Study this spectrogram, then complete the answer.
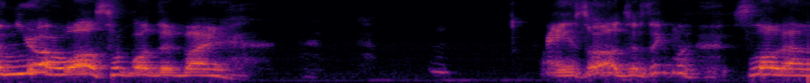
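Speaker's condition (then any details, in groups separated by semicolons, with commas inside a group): Brain injury; speech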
